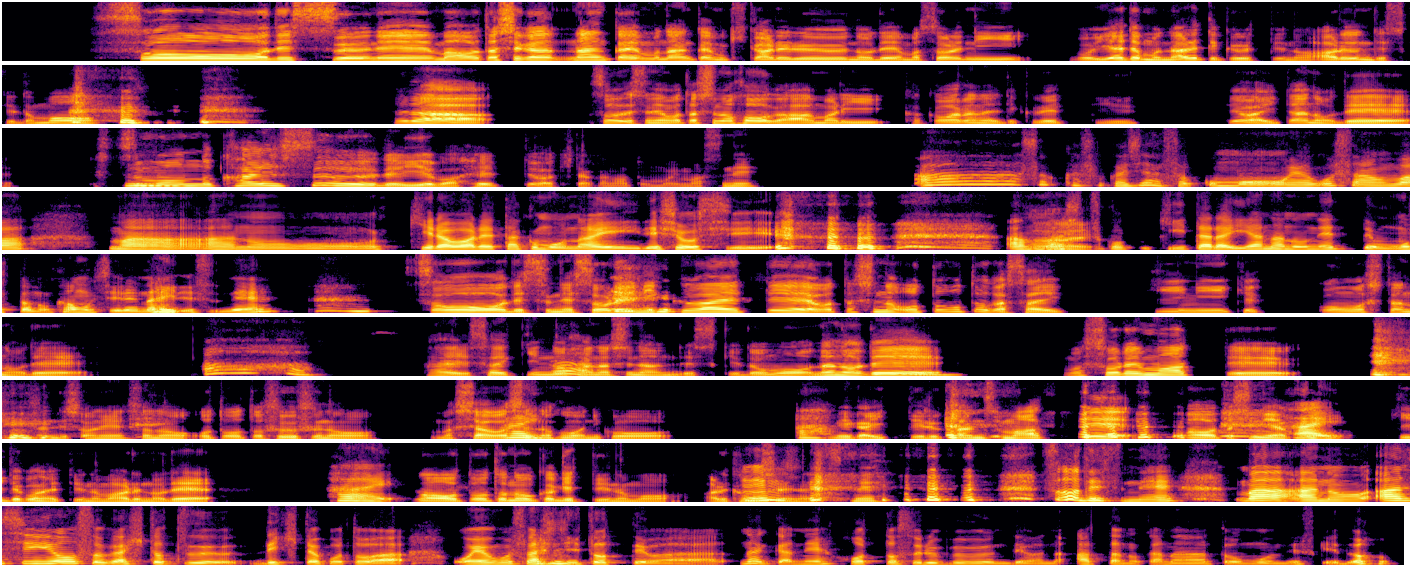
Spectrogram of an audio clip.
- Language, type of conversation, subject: Japanese, podcast, 親と距離を置いたほうがいいと感じたとき、どうしますか？
- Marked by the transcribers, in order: chuckle; laugh; laugh; "先に" said as "さいきに"; laugh; laugh; laugh; laughing while speaking: "親御さんにとっては"; laughing while speaking: "思うんですけど"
